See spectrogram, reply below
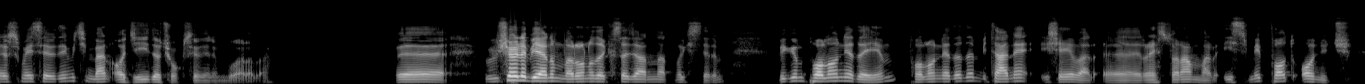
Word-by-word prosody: yarışmayı 140 +2 -5
sevdiğim 140 +3 -5
için 160 -5 -9
ben 125 +1 0
acıyı 115 +1 -5
da 115 - 0
çok 95 -3 -10
severim 85 -1 -12
bu - - -12
arada. - - -17 1.3
Eee, 115 0 +1 0.4
u 135 +3 -11
şöyle 190 +1 +10
bir 160 - +9
yanım 155 -2 +7
var, 125 0 +2
onu 140 +1 0
da 140 -1 +2
kısaca 125 -2 -2
anlatmak 115 -1 -11
isterim. - - -13 0.6
Bir 135 - -4
gün 160 +1 -3
Polonya'dayım. 150 - +1
Polonya'da 135 +5 -4
da 170 -2 -8
1 - - -15
tane 140 +3 +1
e 115 - -15
şey 120 0 -3
var, 95 -3 -4
eee, 95 0 -7
restoran 110 +2 -4
var, 90 -2 -9
ismi 115 +5 -8
Pot 145 0 -3
13. 115 -8 -4
125 Hz, 165 wpm, -24 LUFS, 115-145 Hz, 1.3 s, şöyle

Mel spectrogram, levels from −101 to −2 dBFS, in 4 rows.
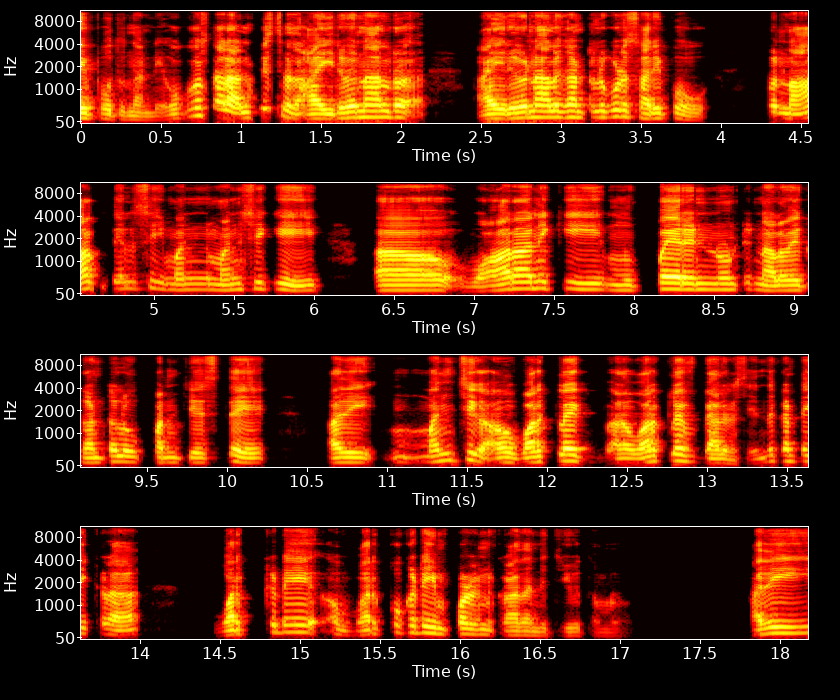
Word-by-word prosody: అయిపోతుందండి. 115 -8 -3
ఒక్కోసారి 225 +7 +2
అనిపిస్తది, 435 - -3
ఆ - - +7
ఇరవైనాలుర 180 +4 +4 0.5
ఆ - - +4
24 175 +4 +5
గంటలు 180 0 -1
కూడా 195 -1 +1
సరిపోవు. 145 -8 -2 0.5
ఓహ్, 170 - -2
నాకు 135 - +2
తెలిసి 200 +2 -12
మన్ 165 +1 -9 0.2
మనిషికి 170 0 -4 0.6
ఆహ్, 150 0 +5 0.2
వారానికి 195 +5 +4 0.3
32-40 170 -1 +3
గంటలు 160 +4 -2 0.2
పని 145 - -2
చేస్తే, 140 -1 -2 0.6
అది 145 +1 +2 0.2
మ్ 285 - -18
మంచిగా 190 +4 0
ఆహ్, 145 - +1
వర్క్‌లైఫ్ 180 +4 +4 0.2
ఆహ్, 135 - -1
వర్క్‌లైఫ్ 190 -3 +2
బ్యాలన్స్, 130 -1 -3
ఎందుకంటే 180 -8 -7
ఇక్కడ 155 -3 -7 0.7
వర్క్‌డే 210 0 -2 0.2
ఆహ్, - - -12
వర్కొక్కటే 195 +8 -3
ఇంపార్టెంట్ 150 -4 -1
కాదండి 120 -3 -6
జీవితంలో. 110 -2 -23 0.9
అదీ 180 +1 +2
165 Hz, 125 wpm, -24 LUFS, 145-180 Hz, 0.9 s, ఆ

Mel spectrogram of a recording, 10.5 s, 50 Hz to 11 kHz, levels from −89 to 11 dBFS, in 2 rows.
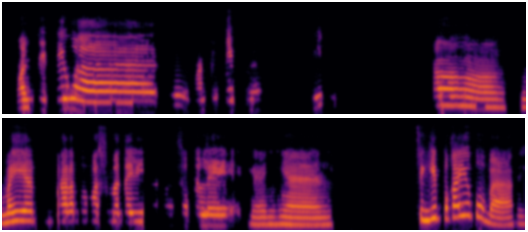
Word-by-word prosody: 151, 370 - 0 0.9
yun - - -13
150 375 -3 -10
po, - - -21 0.6
'di 455 +3 -11 1.1
Uh-huh, 220 -5 0 0.2
mahirap 245 +5 +4 0.2
para 240 +1 +1
po 245 - -30
kasi 240 0 -4
mas 230 - -3
madali 230 0 0
yung 320 +8 -11
pag-sukli, 215 -13 -3 0.3
ganiyan. 165 -1 -1 1.0
Sige 285 +3 +4
po, 300 - +1
kayo 345 +4 +5
po 335 -5 -1
ba? 160 -2 +1
235 Hz, 115 wpm, -22 LUFS, -, 1.1 s, kayo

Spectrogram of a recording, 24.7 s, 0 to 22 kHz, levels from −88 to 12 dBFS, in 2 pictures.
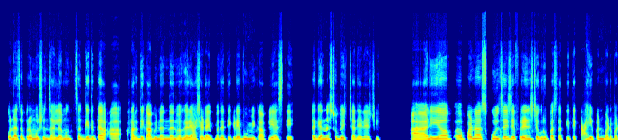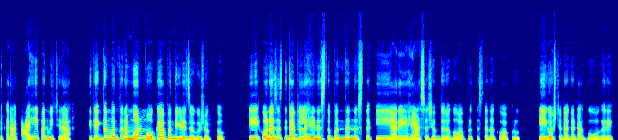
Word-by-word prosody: कोणाचं 240 0 +1
प्रमोशन 245 -2 +1
झालं, 215 -1 0
मग 240 +1 0
सगळे 255 0 0
तिथं 255 +1 0 0.2
आ - - -1 0.3
हार्दिक 230 +1 0
अभिनंदन 220 0 +2
वगैरे 230 0 +2
अशा 230 +2 -1
टाइपमध्ये 225 -1 -1
तिकडे 240 +4 0
भूमिका 240 -3 +1
आपली 230 +1 -2
असते, 205 -1 -3 0.4
सगळ्यांना 225 +1 +2
शुभेच्छा 220 -3 -1
देण्याची. 195 -2 -4 0.6
आणि 230 +3 +4
अ, 260 0 +4 0.2
अ 245 0 0
पण 285 0 +3
अ, 290 0 +5
स्कूलचे 280 +1 0
जे 285 +3 +1
फ्रेंड्सचे 255 0 +2
ग्रुप 255 -2 -2
असतात 230 0 -2
तिथे 230 +4 -5
काही 230 -4 -2
पण 265 -2 +3
बडबड 220 -1 -2
करा, 205 - -2
काही 250 +12 +2
पण 335 -2 0
विचारा, 230 -2 -1 0.4
तिथे 290 +4 -1
एकदम 335 +3 +1
म्हणतो 330 +1 +2
ना 270 - +4
मनमोकळं 290 +2 +4
आपण 305 0 +1
तिकडे 270 +1 +2
जगू 235 0 -1
शकतो, 205 -4 -5 0.5
की 330 +1 +4
कोणाचंच 295 +3 +5
तिथे 295 0 +1
आपल्याला 295 +1 +2
हे 275 -1 +4
नसतं 255 -4 0
बंधन 225 +3 +1
नसतं, 220 -1 -5
की 230 0 -1
"अरे 225 +1 +1
हे 220 +2 -1
असं 220 +1 0
शब्द 225 -3 -4
नको 225 +1 -4
वापरू, 215 +2 -5
तसं 215 +2 -8
नको 215 0 -7
वापरू, 210 +2 -5 0.4
ही 280 0 +4
गोष्ट 260 -1 +1
नको 220 -1 -2
टाकू" 210 +2 -5
वगैरे 210 0 -4
230 Hz, 165 wpm, -21 LUFS, 220-265 Hz, 0.6 s, अ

